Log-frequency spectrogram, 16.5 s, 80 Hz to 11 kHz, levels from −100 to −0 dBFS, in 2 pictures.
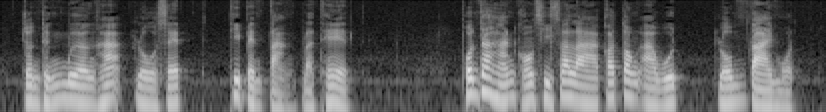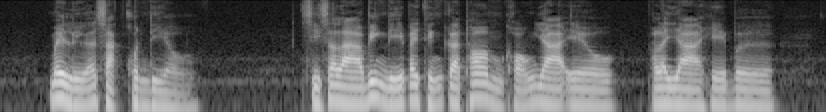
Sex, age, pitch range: male, 60-79, 105-135 Hz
